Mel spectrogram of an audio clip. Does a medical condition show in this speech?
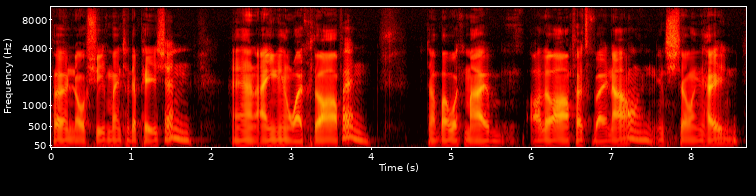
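Yes: profound deafness; congenital profound bilateral deafness, childhood right ear trauma causing headaches, formerly two hearing aids, now one; hears noises like clapping, cannot understand conversation, lip reads, unfamiliar words typed, uses American Sign Language; speech therapy about an hour a day until high school graduation, learned pronunciation, speaks very well.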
